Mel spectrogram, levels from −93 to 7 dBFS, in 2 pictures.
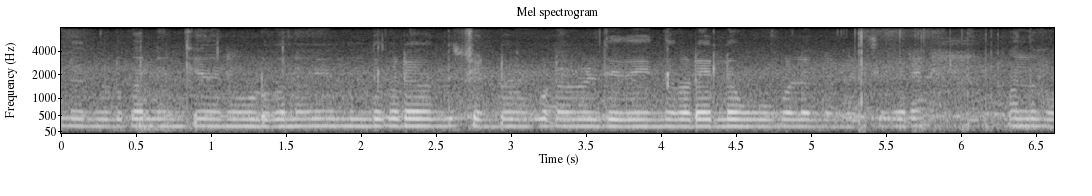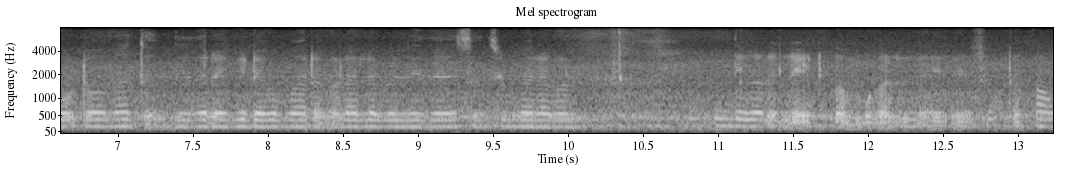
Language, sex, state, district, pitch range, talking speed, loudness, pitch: Kannada, female, Karnataka, Mysore, 195-210 Hz, 105 wpm, -17 LUFS, 200 Hz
